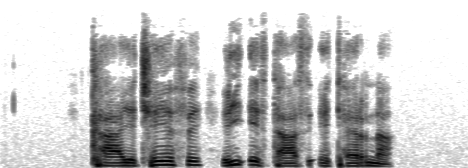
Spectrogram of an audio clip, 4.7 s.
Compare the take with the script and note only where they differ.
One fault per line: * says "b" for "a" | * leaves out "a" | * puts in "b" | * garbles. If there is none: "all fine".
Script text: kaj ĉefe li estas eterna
all fine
